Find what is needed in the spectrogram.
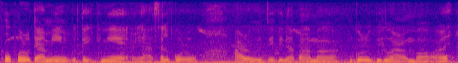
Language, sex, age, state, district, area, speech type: Assamese, female, 30-45, Assam, Lakhimpur, rural, spontaneous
